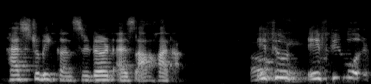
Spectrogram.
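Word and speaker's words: āhāra: deliberate on this word ahara, man. Hmm. Ahara has two syllables, ah and ra.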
